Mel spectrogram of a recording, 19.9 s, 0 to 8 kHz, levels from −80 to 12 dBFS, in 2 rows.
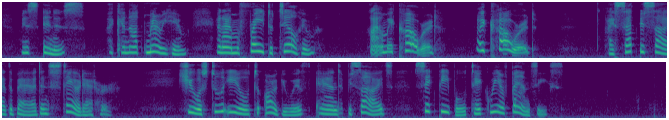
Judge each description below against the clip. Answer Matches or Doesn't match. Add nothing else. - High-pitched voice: Matches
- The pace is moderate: Doesn't match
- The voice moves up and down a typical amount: Doesn't match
